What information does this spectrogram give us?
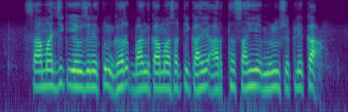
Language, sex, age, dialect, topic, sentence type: Marathi, male, 36-40, Standard Marathi, banking, question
